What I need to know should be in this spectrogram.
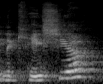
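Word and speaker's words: Nicasia: and I want to we said Nas nasia but it's actually nikaia nikaia cuz I was listening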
